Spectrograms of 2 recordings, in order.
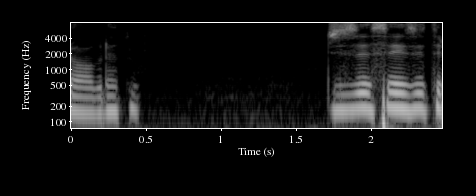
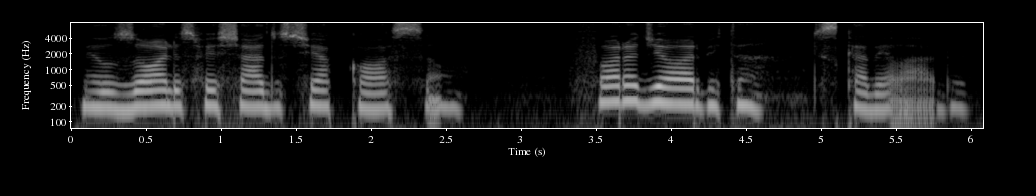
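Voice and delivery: poetry reading; 3 dB quieter than usual. Acted. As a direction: read it like a spoken poem. Reads a poetic horoscope.

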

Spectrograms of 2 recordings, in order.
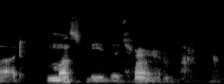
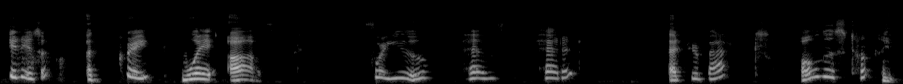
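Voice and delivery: tiny mouse queen. Acted.

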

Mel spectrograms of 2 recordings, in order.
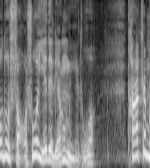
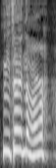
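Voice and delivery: put-on girl asking; 14 semitones higher than usual. A narrator's reading. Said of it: "过了好一会儿才问".

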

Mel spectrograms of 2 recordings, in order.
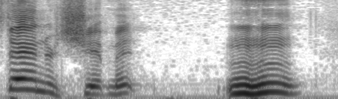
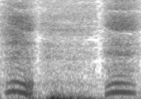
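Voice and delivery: gasp; 10 dB quieter than usual. Shown as a demonstration. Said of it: "crying so hard you're gasping for your breath".

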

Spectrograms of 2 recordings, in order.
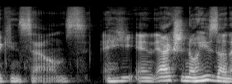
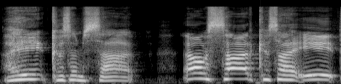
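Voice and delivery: put-on slow, drawn-out Scottish accent; 5 semitones higher, 3 dB louder, slower than usual. Quoting Fat Bastard, slow Scottish accent. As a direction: stretch it in a mock Scottish brogue. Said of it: "my stereotypical Scotsman".

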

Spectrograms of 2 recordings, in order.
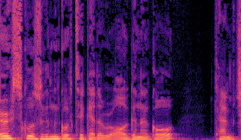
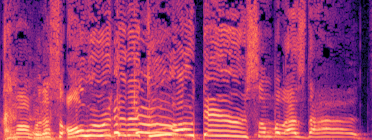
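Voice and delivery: excited; 14 semitones higher, 14 dB louder than usual. Real, not acted. Hyped mock instruction.

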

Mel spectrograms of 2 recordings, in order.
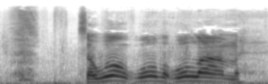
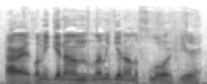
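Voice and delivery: normal talking voice

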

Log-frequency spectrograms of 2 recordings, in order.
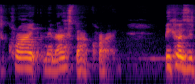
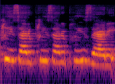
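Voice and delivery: high, pleading child's voice, light mock; little girl begging; 7 semitones higher, faster than usual. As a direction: imitate a small daughter begging her dad. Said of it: "And she's like".

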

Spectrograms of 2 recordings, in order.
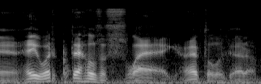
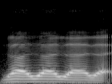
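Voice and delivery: mock British accent; 5 semitones higher, 6 dB louder, slower than usual. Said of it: "doing a slight accent thing".

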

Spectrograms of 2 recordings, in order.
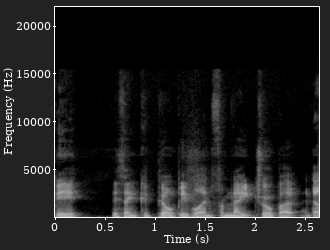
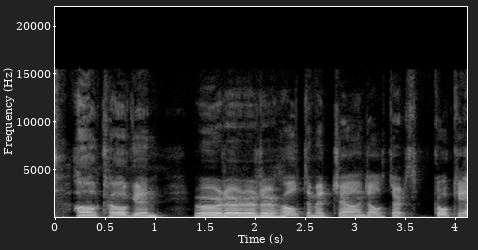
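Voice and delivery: Warrior impression; 4 semitones higher, much slower than usual. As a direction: stretch every word like a wrestling promo. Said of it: "When I try and do a good Warrior impression".

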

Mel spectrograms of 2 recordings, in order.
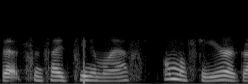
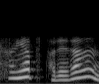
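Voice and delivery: higher, louder hurrying; urgent; 9 semitones higher, 7 dB louder, faster than usual. Acted. Student handing her friend the dress, urgent. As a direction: press her to move right now.

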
